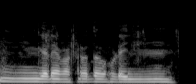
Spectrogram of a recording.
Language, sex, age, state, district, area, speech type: Santali, male, 45-60, Odisha, Mayurbhanj, rural, spontaneous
